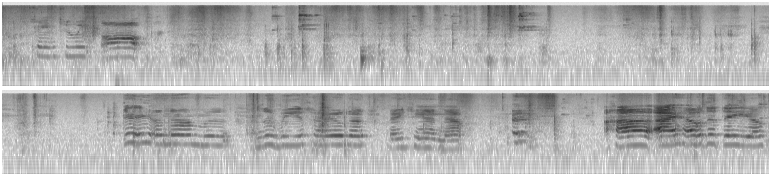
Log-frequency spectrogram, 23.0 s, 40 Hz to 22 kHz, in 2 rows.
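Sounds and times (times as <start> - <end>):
child singing: 0.5 - 2.2, 13.3 - 18.5, 20.6 - 23.0.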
